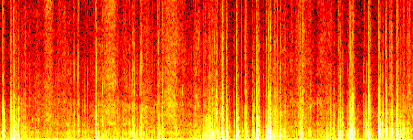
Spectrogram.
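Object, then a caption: Closed cardboard game box. A medium, hollow, closed cardboard Family Feud board game box is gripped and scratched along its printed surface with long fingernails. Dry, uneven scraping and crinkling bursts come in quick succession over soft low thuds, with no ringing after each stroke.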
